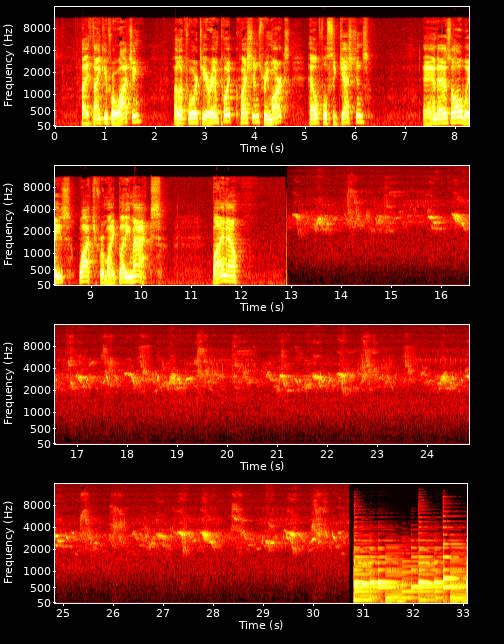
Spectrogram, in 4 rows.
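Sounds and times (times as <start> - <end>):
small birds chirping: 12.9 - 30.8.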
